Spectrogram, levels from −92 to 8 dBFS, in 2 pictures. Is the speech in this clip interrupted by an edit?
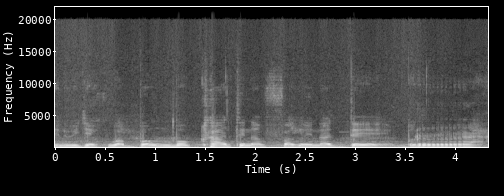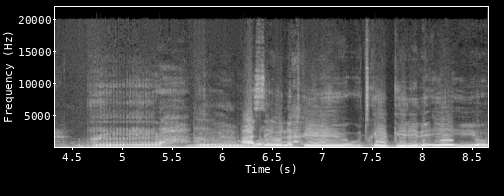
no; 0 cuts

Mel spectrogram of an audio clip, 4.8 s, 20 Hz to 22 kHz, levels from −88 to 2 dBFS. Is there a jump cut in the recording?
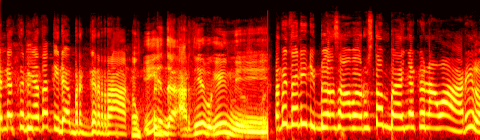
yes; 1 cut; at 2.7 s

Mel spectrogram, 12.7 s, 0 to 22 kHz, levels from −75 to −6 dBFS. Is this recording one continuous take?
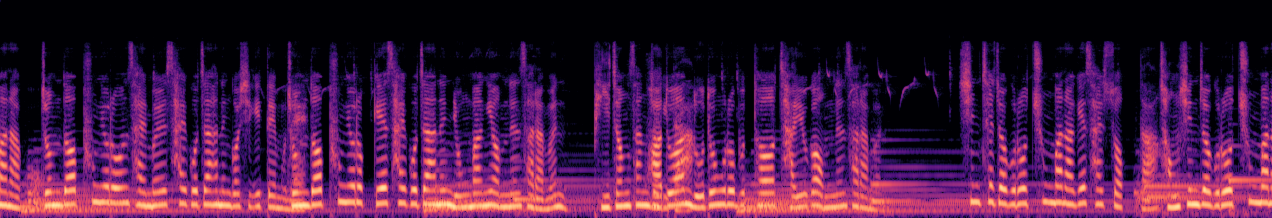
no; 3 cuts; at 2.8 s, 6.5 s, 11.6 s

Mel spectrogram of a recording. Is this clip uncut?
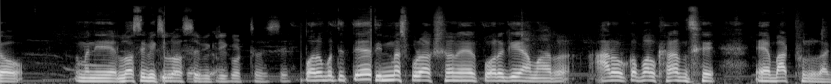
no; 1 cut; at 2.9 s

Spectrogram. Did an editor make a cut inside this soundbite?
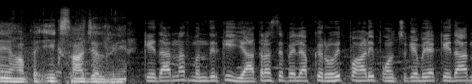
yes; 1 cut; at 1.4 s

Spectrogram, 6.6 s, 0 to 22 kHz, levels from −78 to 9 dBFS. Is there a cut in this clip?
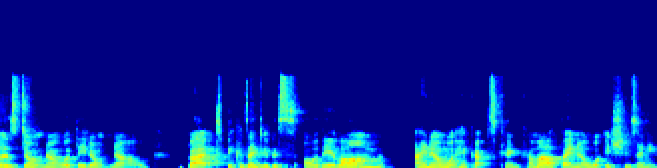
no; 0 cuts

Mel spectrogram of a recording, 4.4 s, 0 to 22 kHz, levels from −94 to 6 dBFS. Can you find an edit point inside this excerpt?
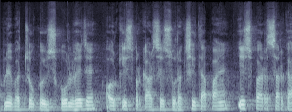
yes; 2 cuts; at 1.5 s, 3.5 s

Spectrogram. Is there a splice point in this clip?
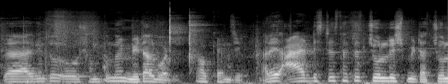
no; 0 cuts

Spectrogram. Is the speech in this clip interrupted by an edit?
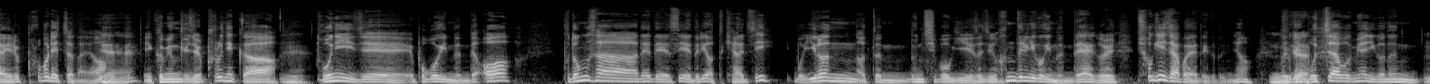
yes; 1 cut; at 2.8 s

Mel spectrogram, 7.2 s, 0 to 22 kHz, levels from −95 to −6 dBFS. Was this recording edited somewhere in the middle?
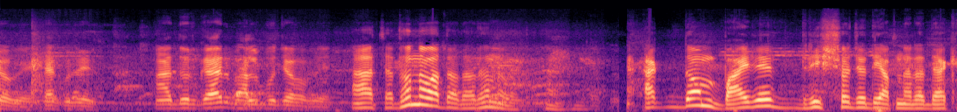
no; 0 cuts

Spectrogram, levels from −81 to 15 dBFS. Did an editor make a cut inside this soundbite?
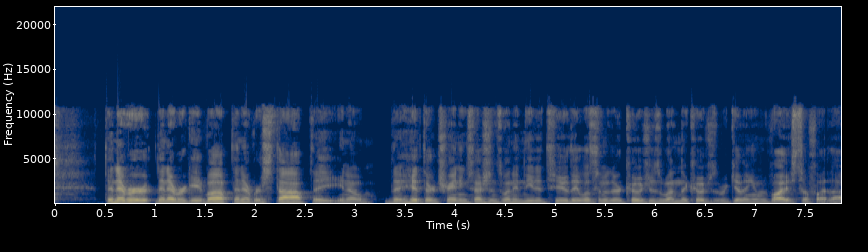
no; 0 cuts

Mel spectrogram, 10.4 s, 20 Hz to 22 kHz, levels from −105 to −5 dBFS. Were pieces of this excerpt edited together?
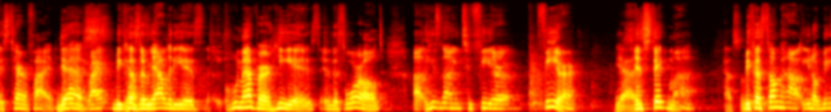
no; 0 cuts

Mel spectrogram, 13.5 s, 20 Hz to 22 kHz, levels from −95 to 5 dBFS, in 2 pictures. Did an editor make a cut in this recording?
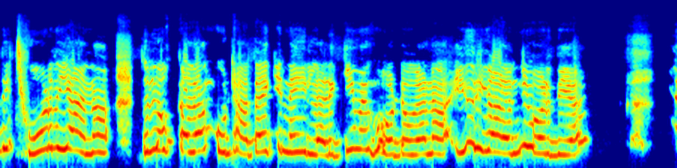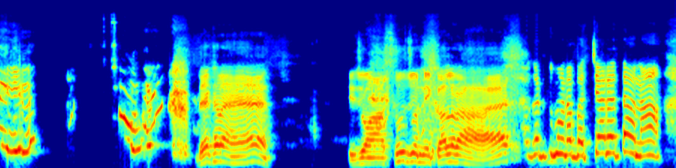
yes; 1 cut; at 12.1 s

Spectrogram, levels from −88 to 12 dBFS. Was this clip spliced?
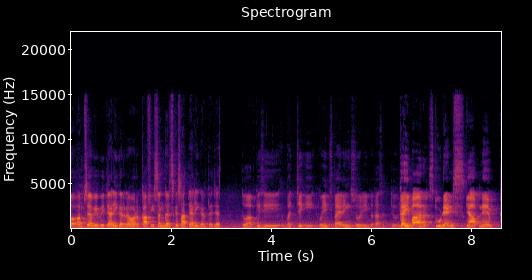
yes; 2 cuts; at 3.0 s, 6.5 s

